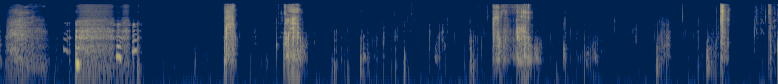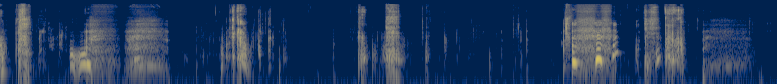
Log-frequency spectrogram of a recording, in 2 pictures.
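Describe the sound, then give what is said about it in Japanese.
Crunchy bites and chewing of food, many sharp crackling bites in irregular bursts separated by short pauses, close and fairly quiet. “もっと気になって食べちゃう。食べてるとこ見せてあげる。”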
